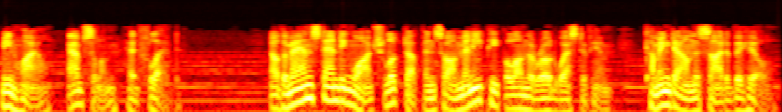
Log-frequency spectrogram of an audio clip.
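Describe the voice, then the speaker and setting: A man's voice: very deep voice, big pitch swings, brisk, creaky. A man solemnly narrating a dramatized scripture story from a script. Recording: slightly dull audio with music bed.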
